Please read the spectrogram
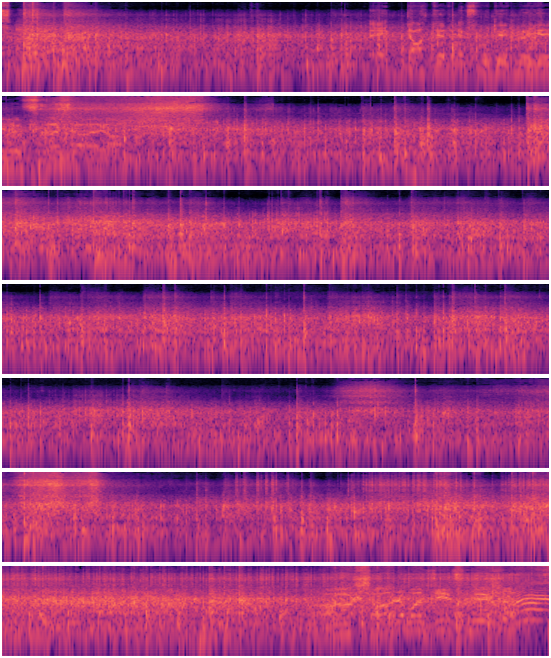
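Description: A dense, unbroken barrage of fireworks and firecrackers going off from many places at once, crackling and banging without pause. A few louder bangs come about five, six and twenty-three seconds in.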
